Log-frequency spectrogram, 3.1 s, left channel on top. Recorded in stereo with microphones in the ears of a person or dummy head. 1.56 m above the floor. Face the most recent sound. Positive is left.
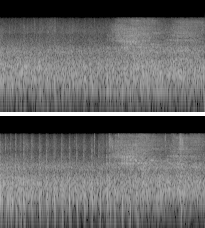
turn(degrees=-10)  # may be behind; listen again after turning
